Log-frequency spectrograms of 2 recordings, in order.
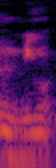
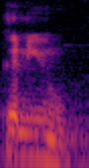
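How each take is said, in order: First: The K sound is silent. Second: The K sound is pronounced. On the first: The speaker calls it right. "के की आवाज नहीं आ रही" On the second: The speaker calls it wrong. "अगर के की आती तो ये बनता कन्यू, जो गलत हो जाता"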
